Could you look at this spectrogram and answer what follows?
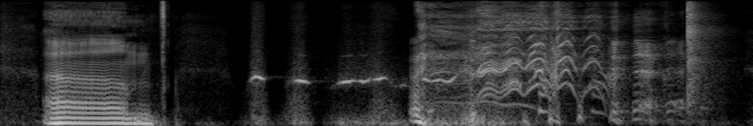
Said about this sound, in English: came up with a cool new way to vamp. He just started whistling.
